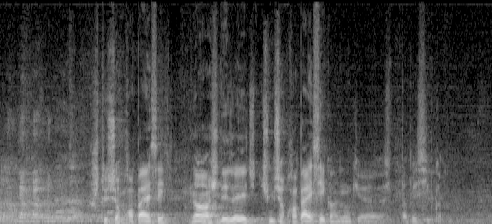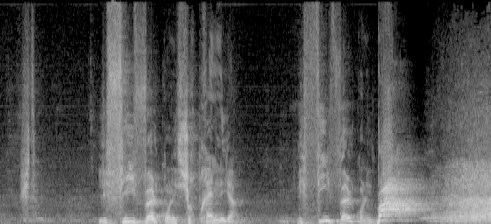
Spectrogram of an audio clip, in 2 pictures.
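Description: A young man speaks with animation through a microphone to an audience.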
